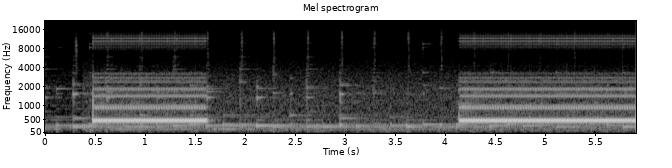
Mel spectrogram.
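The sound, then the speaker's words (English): Ringing tone of an outgoing telephone call: two long, steady electronic rings separated by a pause of about two and a half seconds, with faint hiss and small clicks between them. “Dialing. Call him.”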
